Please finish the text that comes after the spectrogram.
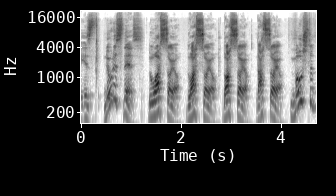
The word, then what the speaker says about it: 놓았어요: And this is not really pronounced like 놓아, 놨어요, 놨어요, 놨어요. It gets pronounced pretty much almost identically to 놨어요, 놨어. Notice I'm not saying 놓았어, I'm not saying 놨어, I'm saying 놨어.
